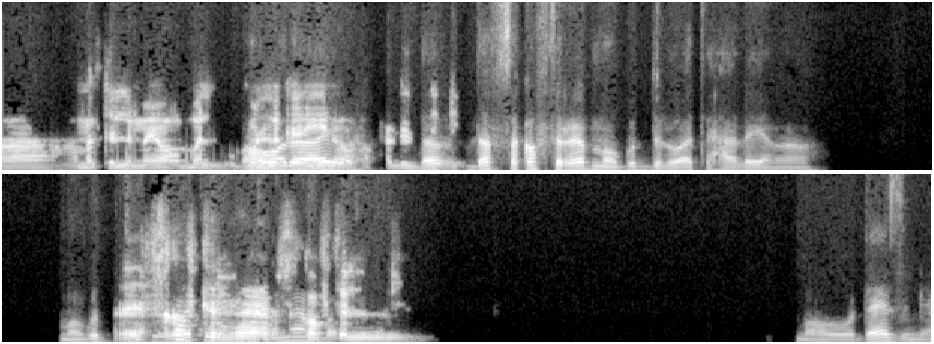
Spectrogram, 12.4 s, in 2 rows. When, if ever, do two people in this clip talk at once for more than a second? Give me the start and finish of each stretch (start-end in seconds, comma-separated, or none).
1.5-3.1, 7.0-8.6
